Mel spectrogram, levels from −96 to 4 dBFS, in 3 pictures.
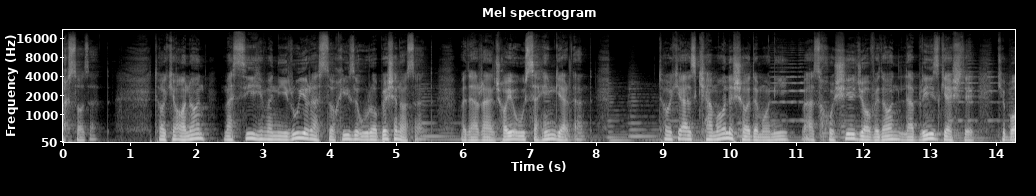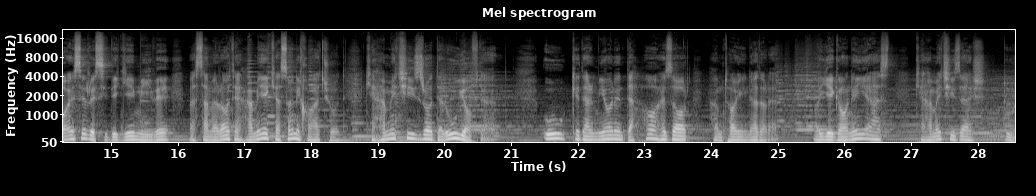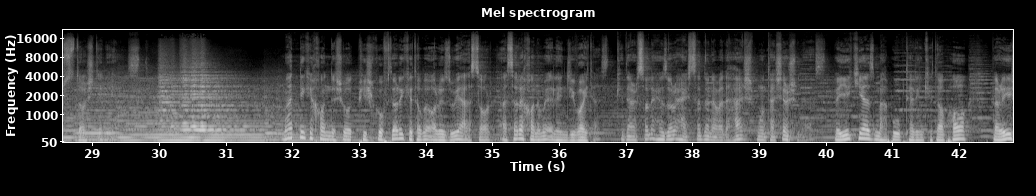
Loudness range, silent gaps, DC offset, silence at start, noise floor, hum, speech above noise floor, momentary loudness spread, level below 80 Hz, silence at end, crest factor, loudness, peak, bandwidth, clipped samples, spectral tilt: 5 LU; none; under 0.1%; 0 s; -54 dBFS; none; 32 dB; 14 LU; -44 dBFS; 0 s; 18 dB; -23 LUFS; -4 dBFS; 17.5 kHz; under 0.1%; -6.5 dB/octave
